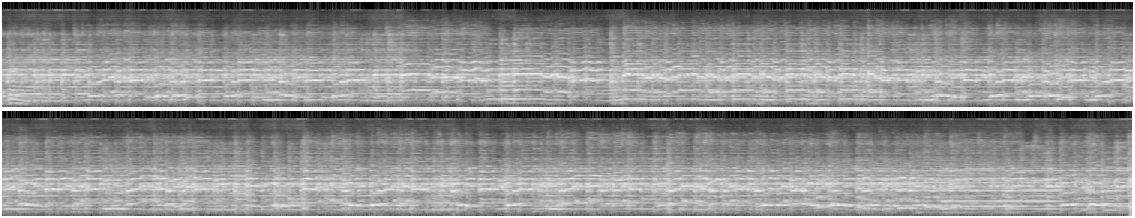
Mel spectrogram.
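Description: Cretan lyra and laouto playing an apladiana dance tune live, a continuous bowed melody over plucked rhythm without a break.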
